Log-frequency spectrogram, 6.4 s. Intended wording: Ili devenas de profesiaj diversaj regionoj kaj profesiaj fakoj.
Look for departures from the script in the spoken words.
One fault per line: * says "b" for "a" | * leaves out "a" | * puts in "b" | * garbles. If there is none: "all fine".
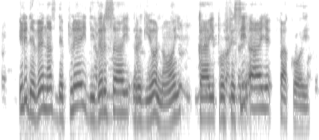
* says "plej" for "profesiaj"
